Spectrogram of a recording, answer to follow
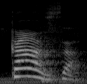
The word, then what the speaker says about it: casa: Casa, tem o S no meio, mas o S tem o som de Z.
